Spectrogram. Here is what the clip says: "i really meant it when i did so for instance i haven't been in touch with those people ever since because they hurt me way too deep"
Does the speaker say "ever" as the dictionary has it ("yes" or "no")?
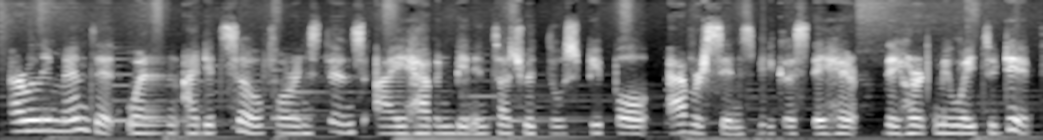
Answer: yes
